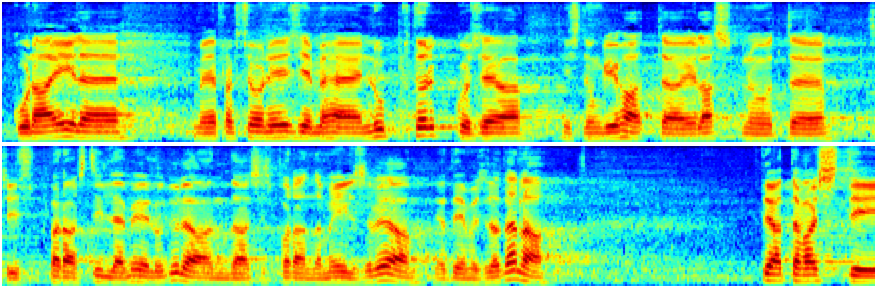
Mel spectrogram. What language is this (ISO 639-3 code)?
est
